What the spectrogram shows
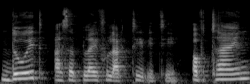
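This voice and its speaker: A woman speaks in a Spanish accent at a moderate pace. Her pitch variation is ordinary, and the background is quiet. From Argentina, Buenos Aires. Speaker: software tester and conference speaker; conference speaker. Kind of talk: conference talk.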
